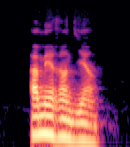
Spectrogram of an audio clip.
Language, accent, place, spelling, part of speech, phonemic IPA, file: French, France, Lyon, amérindien, adjective / noun, /a.me.ʁɛ̃.djɛ̃/, LL-Q150 (fra)-amérindien.wav
- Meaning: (adjective) Amerindian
